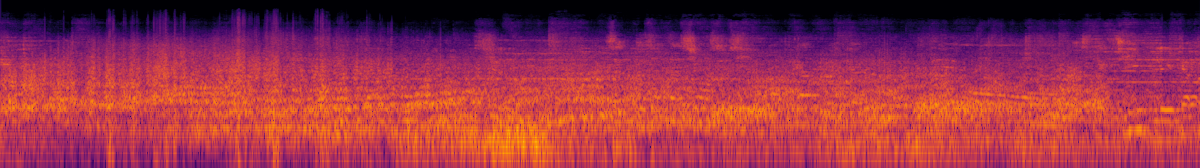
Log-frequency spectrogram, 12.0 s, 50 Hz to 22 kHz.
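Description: Jet noise from a Dassault Rafale's two Snecma M88 turbofans as it manoeuvres in a flying display: a loud, dense, steady rush with pitch that shifts and glides. Public-address music and voice are mixed in.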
